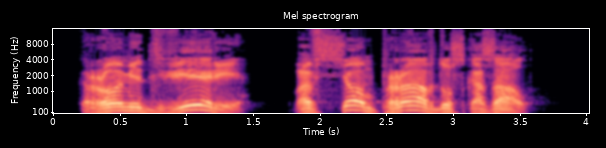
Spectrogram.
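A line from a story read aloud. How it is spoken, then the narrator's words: Loud shout. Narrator (Russian): громко крикнул Митя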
